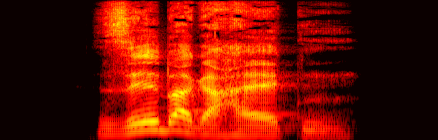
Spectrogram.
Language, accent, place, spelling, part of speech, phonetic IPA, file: German, Germany, Berlin, Silbergehalten, noun, [ˈzɪlbɐɡəˌhaltn̩], De-Silbergehalten.ogg
- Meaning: dative plural of Silbergehalt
